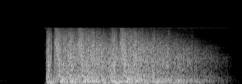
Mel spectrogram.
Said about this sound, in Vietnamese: Liên tiếp tiếng nổ vang lên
